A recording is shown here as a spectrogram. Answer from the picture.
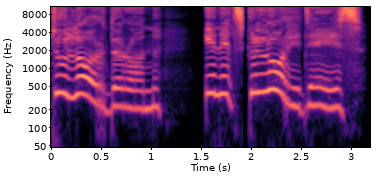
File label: Female Draenei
